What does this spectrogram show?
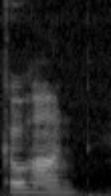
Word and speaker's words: Cohen: was spelled cohen and pronounced with an accent on both syllables cohan the b cohen residents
